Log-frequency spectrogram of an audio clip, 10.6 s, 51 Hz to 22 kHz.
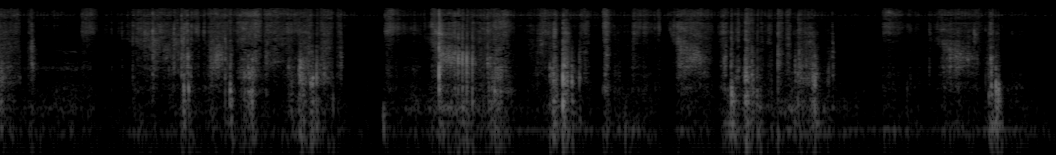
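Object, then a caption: Glossy paper magazine. Fingertips turn the glossy paper pages of a November 2024 Vogue magazine held open at the page edges. Soft, bright rustles and crinkles rise and fade in quiet bursts, with crisp snaps as each page flips over.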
